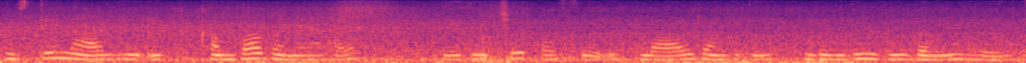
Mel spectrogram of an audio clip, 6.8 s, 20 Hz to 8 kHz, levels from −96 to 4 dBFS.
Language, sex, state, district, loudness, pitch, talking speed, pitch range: Punjabi, female, Punjab, Pathankot, -15 LUFS, 205 Hz, 175 wpm, 200-215 Hz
